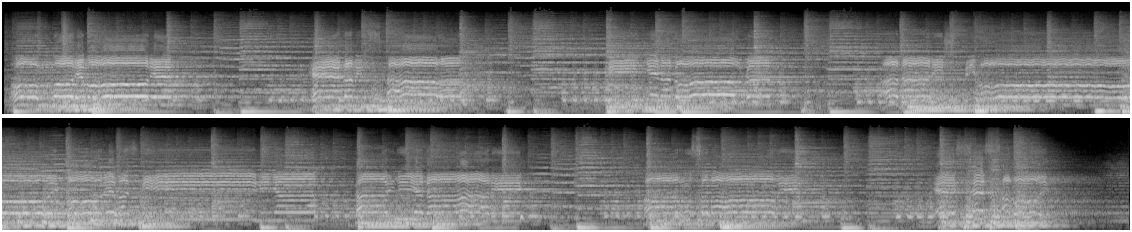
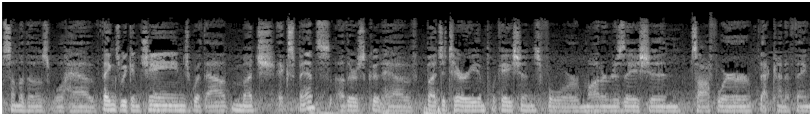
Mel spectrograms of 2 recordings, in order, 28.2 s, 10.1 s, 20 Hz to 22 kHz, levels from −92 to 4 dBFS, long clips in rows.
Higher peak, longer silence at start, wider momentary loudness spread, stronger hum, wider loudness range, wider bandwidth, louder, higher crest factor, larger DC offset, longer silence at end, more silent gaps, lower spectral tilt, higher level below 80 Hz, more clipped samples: about the same, -2 dBFS vs -2 dBFS; about the same, 0 s vs 0 s; first, 11 LU vs 8 LU; neither; about the same, 4 LU vs 2 LU; first, 16 kHz vs 13 kHz; about the same, -18 LUFS vs -20 LUFS; about the same, 16 dB vs 18 dB; neither; about the same, 0 s vs 0 s; neither; about the same, -4.5 dB/octave vs -4.5 dB/octave; about the same, -36 dBFS vs -34 dBFS; neither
